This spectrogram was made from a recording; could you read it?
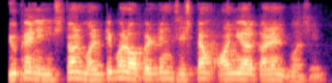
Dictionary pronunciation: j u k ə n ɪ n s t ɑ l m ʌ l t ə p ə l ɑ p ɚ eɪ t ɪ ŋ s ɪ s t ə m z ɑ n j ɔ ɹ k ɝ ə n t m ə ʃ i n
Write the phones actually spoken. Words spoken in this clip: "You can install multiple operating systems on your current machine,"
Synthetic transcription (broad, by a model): j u k ə n ɪ n s t ɑ l m ʌ l t ə p ə l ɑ p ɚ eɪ t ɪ ŋ s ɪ s t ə m ɑ n j ɔ ɹ k ɝ ə n t m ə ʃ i n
